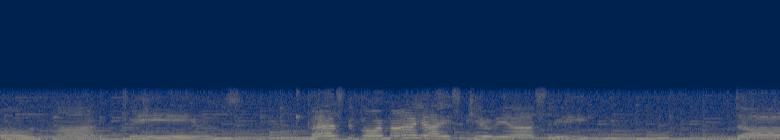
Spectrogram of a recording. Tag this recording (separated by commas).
Music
